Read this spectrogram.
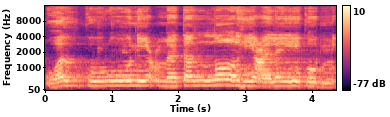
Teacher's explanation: ذال کو باریک ادا کریں گے. را کو پر پڑھیں گے.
